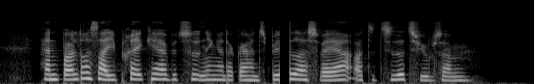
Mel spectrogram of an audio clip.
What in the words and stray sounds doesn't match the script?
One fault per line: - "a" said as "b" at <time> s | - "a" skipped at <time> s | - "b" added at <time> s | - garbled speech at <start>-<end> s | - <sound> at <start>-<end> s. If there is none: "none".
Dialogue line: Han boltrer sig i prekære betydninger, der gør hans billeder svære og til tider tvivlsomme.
- dropout at 2.8-2.9 s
